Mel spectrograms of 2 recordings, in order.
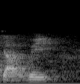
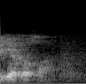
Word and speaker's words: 亚威: 但是今天的人考证出来之后，大概这个读法是叫亚威，而不是耶和华。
